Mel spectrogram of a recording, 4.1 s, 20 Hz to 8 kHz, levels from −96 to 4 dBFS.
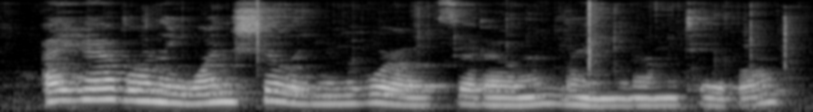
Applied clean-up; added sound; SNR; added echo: classical method WPE with log-MMSE.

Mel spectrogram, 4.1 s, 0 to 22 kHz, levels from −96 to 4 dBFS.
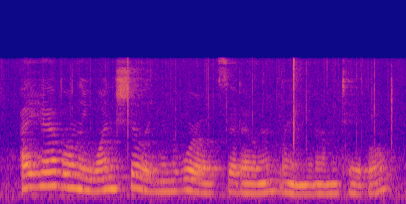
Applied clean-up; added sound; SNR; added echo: none; Fire; 17 dB; reverberation time 0.5 s.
